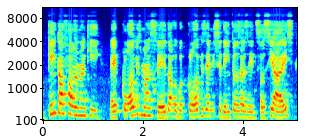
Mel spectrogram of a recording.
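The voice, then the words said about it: Northeastern Brazilian accent. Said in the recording (Portuguese): “Esse podcast com sotaque nordestino, com cara nordestina”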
